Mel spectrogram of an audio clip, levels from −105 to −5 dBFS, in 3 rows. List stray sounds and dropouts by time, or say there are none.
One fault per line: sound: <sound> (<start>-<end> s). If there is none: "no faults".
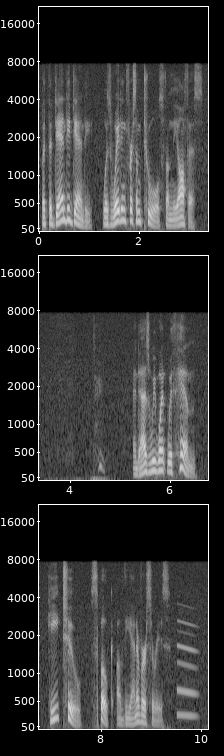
sound: breath (3.5-5.0 s)
sound: chirp (9.5-10.0 s)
